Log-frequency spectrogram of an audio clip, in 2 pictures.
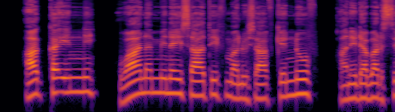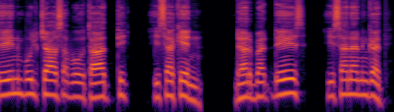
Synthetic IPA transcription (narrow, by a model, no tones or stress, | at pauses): ʔɐkːɐɪnːɪ | waːnɐmːɪnɐɪsaːt̪iːfmɐlʊɪsaːfkɛnːuːf | ʔɐnɪd̪ɐbɐɾseːnbʊlt͡ʃaːsɐboːt̪aːt̪ːɪ | ɪsɐkɛnːɐ̥ | d̪ɐɾbɐɗːe̞ːs | ɪsɐnɐŋɡɐt̪ɛ̥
